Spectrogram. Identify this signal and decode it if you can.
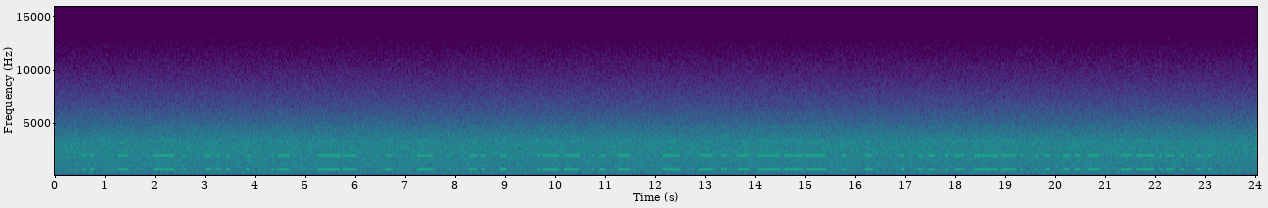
Beeps of irregular length, with radio hiss and a squelch burst at the end. There is no code.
